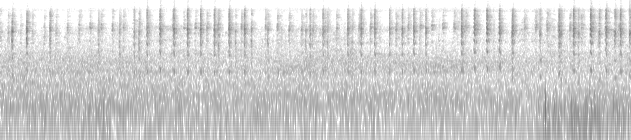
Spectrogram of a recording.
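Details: Little egret nestlings biting at their mother: dense, overlapping rattling clicks from several young, continuous and harsh, with a low rumbling background.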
